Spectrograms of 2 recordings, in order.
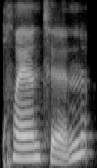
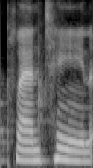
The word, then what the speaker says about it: plantain: of, these are overripe plantain, or plantain as many in North America pronounce it. In West Indies, we call it plantain.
